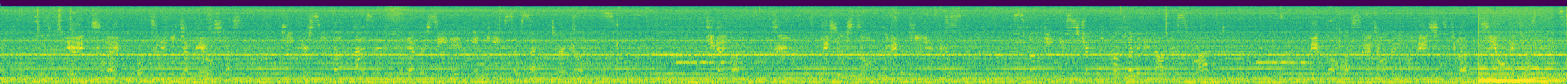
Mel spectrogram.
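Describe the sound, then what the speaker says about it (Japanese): Cabin noise aboard a JAL airliner on an international flight during pushback: a steady, muffled low drone and hum throughout, with faint voices now and then and a slight swell near the end. "お、そんなこと言ってるとプッシュバック開始しました。"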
